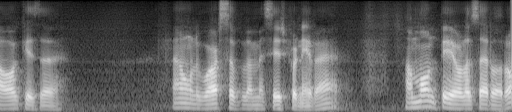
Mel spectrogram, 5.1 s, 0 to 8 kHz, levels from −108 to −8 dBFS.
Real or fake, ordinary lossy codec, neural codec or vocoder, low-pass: fake; none; codec, 16 kHz, about 1 kbps, DyCAST, with the encoder's durations; none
